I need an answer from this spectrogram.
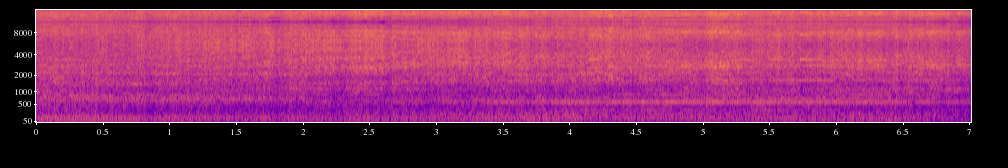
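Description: Long Island Rail Road diesel train of bilevel coaches going by and moving away, its locomotive engine running steadily and growing fainter near the end.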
